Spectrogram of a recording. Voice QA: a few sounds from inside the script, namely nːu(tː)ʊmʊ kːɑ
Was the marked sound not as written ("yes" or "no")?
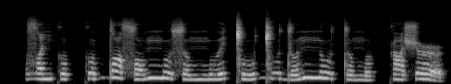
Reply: no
